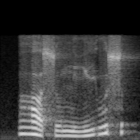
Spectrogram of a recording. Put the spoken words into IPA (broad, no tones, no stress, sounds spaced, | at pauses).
ɦ ɒ s u n̪ i j u s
